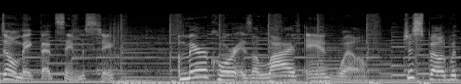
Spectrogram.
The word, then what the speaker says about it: AmeriCorps: how to say or spell AmeriCorps sometimes people pronounce the piece but don't make that same mistake AmeriCorps is alive and well just filled with the silent P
